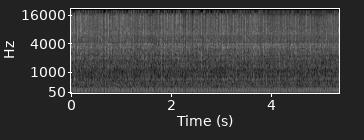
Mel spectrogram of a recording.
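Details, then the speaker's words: Toro Parkmaster tractor after sitting for years, fed gas poured in directly: low lumpy idle that runs only long enough to burn that fuel, then dies; fuel pump suspected of drying out after long storage. "seems to be running just long enough to use up the gas that i poured into it yeah"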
